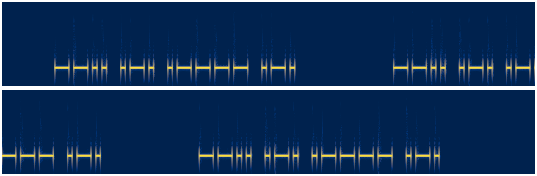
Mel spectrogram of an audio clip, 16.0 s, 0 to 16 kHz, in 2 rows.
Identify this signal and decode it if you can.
Morse code, heard as a keyed tone, about 17 wpm, 700 Hz. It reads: ZR1R ZR1R ZR1R
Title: DXCC-100 Call Signs - 4 Characters - Repeated 3x - 17wpm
